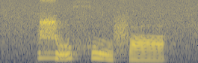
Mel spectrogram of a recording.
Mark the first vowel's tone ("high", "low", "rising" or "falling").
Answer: high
